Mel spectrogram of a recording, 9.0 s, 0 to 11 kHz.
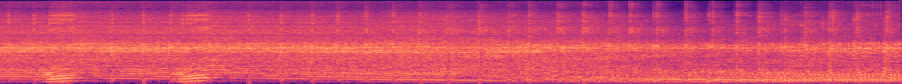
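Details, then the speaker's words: IZh Planeta 5 motorcycle with a key-operated dynastarter, being sold, engine revved for listening. Two quick throttle blips rise and fall cleanly into an even two-stroke run with no knocks; the seller says the engine makes no bad noises, and a road test found no faults. "Mana motori. Motor holati. Gaz berib ko'raman, quloq solib ko'ring aka."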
